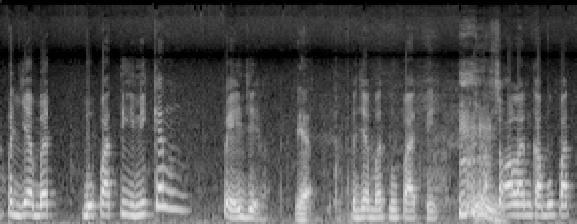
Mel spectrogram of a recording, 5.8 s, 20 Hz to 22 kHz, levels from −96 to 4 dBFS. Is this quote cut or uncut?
uncut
